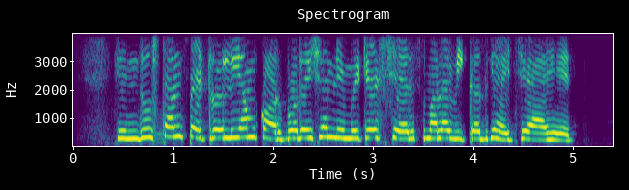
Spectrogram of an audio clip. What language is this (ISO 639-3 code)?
mar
